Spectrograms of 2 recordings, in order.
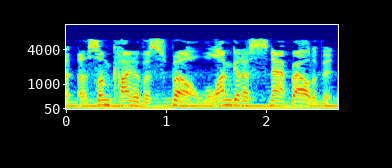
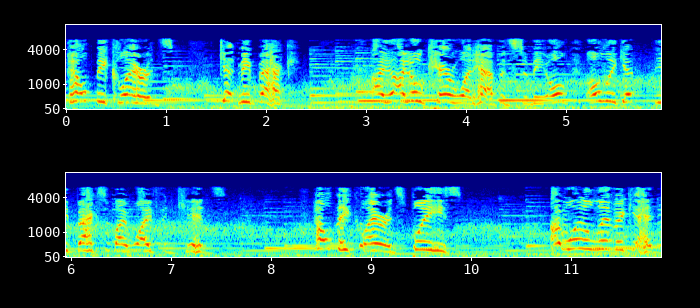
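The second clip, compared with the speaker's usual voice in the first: high, broken-up begging; anguished plea; 5 semitones higher than usual. Acted. George begging his angel to give his life back, anguished. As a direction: implore heaven, slowing in despair.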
